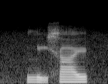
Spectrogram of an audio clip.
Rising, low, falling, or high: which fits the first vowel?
low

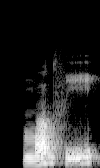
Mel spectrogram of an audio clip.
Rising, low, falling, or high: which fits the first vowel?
rising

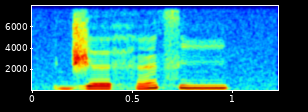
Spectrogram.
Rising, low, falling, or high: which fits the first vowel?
low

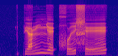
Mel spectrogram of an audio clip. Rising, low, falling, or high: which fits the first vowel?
rising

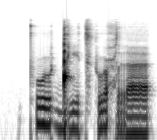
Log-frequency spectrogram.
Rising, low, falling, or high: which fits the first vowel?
high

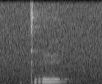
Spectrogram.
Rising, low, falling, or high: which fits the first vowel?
falling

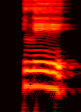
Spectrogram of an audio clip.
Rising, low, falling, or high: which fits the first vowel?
falling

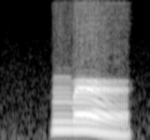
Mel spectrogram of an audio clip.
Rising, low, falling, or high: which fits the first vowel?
falling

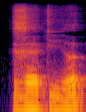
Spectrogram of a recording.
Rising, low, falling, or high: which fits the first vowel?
rising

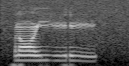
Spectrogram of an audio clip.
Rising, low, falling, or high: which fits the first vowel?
high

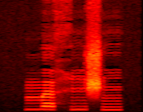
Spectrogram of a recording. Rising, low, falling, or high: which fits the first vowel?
high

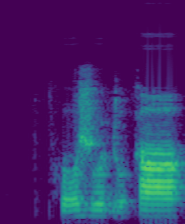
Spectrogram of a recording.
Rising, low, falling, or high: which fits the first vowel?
rising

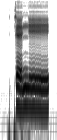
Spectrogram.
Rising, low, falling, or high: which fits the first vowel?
low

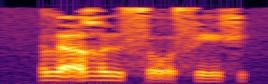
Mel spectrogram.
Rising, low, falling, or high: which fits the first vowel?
high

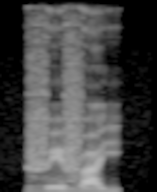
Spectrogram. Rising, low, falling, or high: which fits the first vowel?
rising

